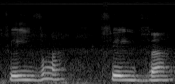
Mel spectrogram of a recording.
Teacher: So this is favor that ends with a schwa sound, inverted E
